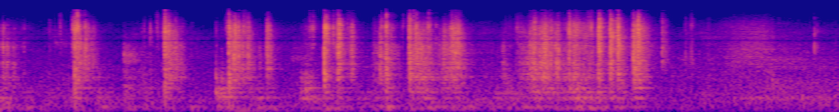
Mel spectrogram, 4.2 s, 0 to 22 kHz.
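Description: Small 3D-printed plastic parts clicking and clattering against the textured steel print sheet of a Prusa Mini 3D printer as they are picked off the bed, a quick run of clicks that eases off near the end.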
